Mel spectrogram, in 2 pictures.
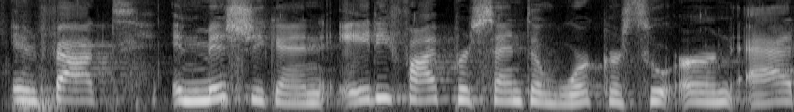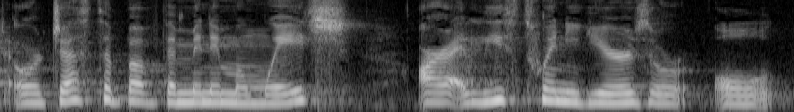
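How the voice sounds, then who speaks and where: A woman's voice: medium pitch, normal speed. A woman from Peru giving a prepared debate speech as a debater, earnest and emphatic, stressing key phrases. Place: university lecture hall.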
